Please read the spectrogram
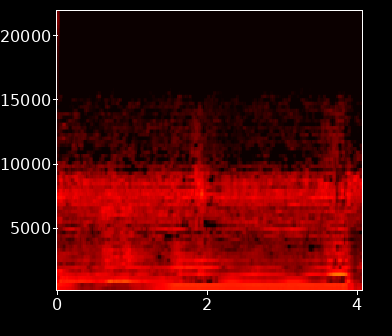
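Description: Conch shell (shankha) blown in one long, steady note that grows louder partway through and stops just before the end.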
